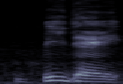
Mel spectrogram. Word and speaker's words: bidet: Bidet is the French. So, anyhow, here's the one that I bought. It's the Lux, I still can't pronounce it properly, Bidet. No T involved.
